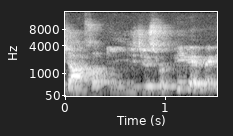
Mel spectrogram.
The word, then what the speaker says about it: Jasso: So it's like, it's not Jasso just because I'm Mexican. It's not an H, it's a J. It's Jasso.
